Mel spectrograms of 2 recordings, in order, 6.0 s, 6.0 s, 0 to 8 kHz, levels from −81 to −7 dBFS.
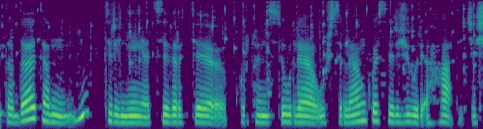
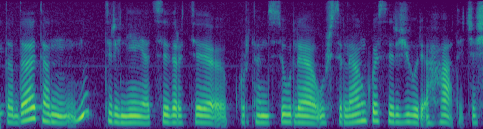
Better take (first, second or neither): second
